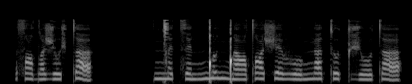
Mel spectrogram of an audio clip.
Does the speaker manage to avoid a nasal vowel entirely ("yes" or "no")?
yes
